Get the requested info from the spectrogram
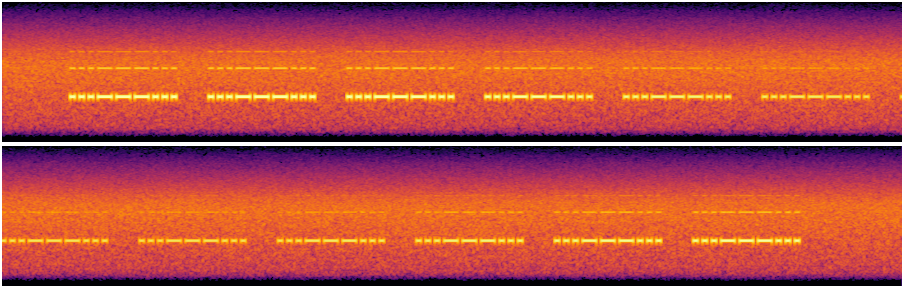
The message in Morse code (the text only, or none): <SOS> <SOS> <SOS> <SOS> <SOS> <SOS> <SOS> <SOS> <SOS> <SOS> <SOS> <SOS>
